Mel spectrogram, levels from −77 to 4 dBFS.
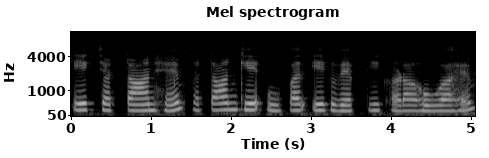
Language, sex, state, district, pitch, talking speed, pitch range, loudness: Hindi, female, Andhra Pradesh, Chittoor, 240 Hz, 130 wpm, 225-255 Hz, -32 LUFS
